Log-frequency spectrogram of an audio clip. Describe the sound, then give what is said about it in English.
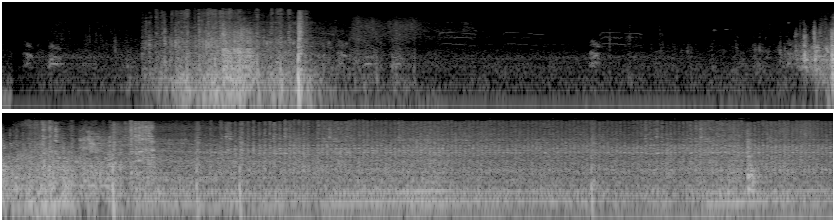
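An old car engine is hand-cranked with the handle at the front of the vehicle, turned several times over in a few rough bursts, goes quiet, then catches and roars into a loud, steady, rumbling run that continues to the end. “Toby rotates his arm, indicating to her that she needs to turn it several times over to get it started.”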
